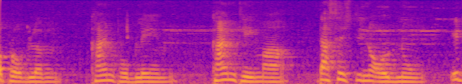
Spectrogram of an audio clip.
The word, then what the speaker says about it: Thema: Kind problem, kind problem, kind thema, no issue, kind problem, yes, kind problem, kind thema, thema, इसमें भी थ नहीं बोल रहा हूं मैं, kind thema, H is silent in German, इन द middle H silent रहता है जनरली.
